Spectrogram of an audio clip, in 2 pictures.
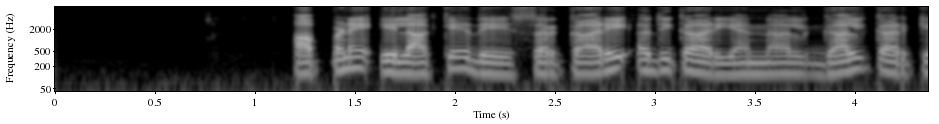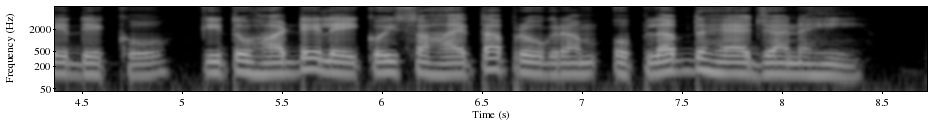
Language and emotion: Punjabi, neutral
